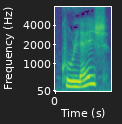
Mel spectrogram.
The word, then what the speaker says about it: collège: Le son je donc collège devient. Collègue quand on rajoute un U entre G et E.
